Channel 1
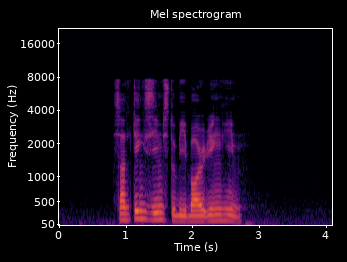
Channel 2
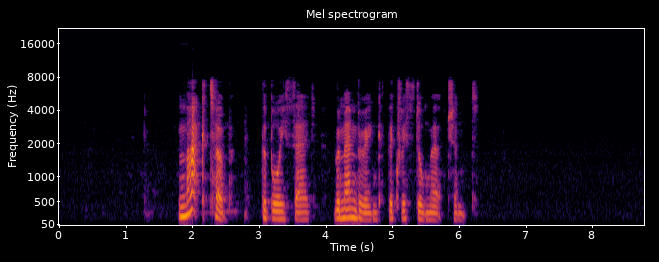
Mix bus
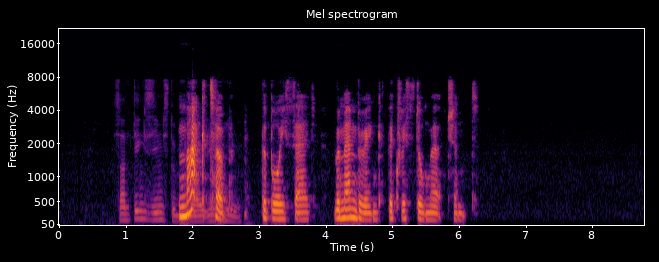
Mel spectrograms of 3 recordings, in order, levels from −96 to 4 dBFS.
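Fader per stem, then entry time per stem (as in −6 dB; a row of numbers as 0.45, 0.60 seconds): −8.0, +1.5 decibels; 0.00, 0.00 seconds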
